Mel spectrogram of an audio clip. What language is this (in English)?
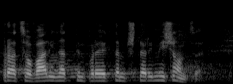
Polish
